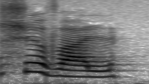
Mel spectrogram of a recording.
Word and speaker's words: cheval: c plus h la lettre c plus h تنطق ش ش على كالحرف شين في اللغة العربية، فنقول un cheval.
